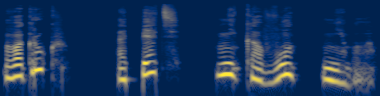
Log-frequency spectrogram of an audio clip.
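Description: Woman, audiobook narrator, expressive, lively pitch, mellow voice, dry close sound. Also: slow pace, no echo. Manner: expressive, storytelling intonation.

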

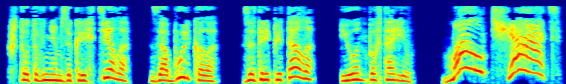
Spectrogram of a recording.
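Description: A woman narrating a children's story aloud in an expressive storybook reading. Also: a little high, a little fast, breathy edge, no echo. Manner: expressive, voices every character.

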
